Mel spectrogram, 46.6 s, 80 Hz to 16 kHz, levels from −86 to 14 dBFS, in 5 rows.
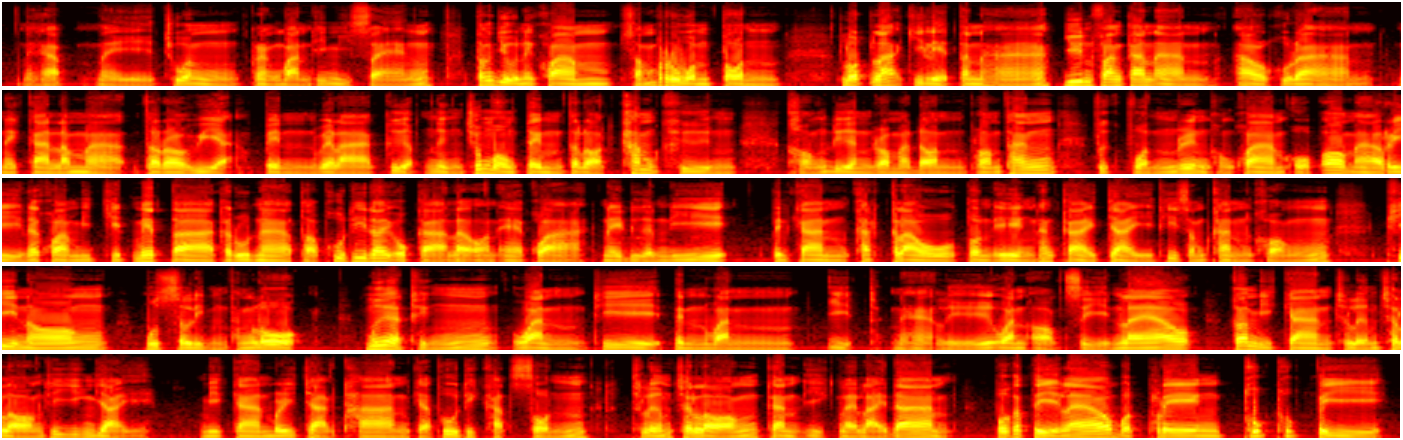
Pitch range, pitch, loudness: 90-115 Hz, 100 Hz, -16 LUFS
